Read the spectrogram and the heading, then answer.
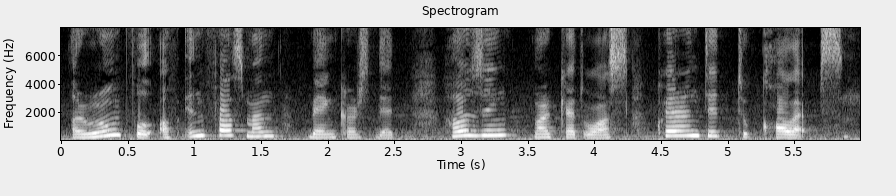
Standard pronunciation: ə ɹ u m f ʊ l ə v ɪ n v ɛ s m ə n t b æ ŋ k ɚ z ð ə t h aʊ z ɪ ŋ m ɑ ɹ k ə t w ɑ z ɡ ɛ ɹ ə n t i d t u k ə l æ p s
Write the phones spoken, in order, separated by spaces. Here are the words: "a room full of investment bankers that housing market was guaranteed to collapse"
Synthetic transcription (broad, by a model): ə ɹ u m f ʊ l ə f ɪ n f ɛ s m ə n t b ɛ ŋ k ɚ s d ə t h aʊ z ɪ ŋ m ɑ ɹ k ə t w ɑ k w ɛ ɹ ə n t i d t u k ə l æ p s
